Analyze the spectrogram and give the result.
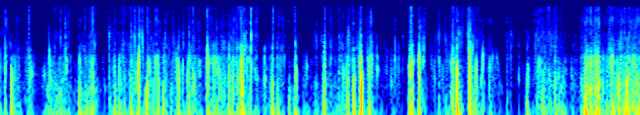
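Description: Long nails scratch the crinkly plastic film wrapped over the grille of a large microphone. The result is a close, irregular run of crackling, crinkling scratches in quick bursts and short pauses, heavy in low rumble with little high-end brightness.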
